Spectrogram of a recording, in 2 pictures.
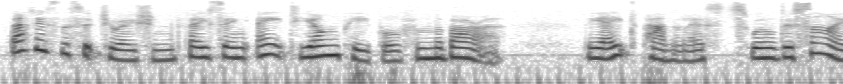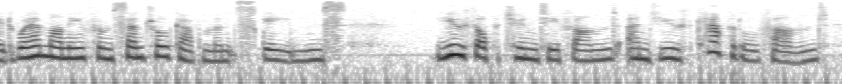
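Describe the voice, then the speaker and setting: A woman's voice: mid-range voice, mellow, rough recording. A British woman reading magazine news articles aloud as scripted narration for a recording. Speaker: reader of a recorded local magazine.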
